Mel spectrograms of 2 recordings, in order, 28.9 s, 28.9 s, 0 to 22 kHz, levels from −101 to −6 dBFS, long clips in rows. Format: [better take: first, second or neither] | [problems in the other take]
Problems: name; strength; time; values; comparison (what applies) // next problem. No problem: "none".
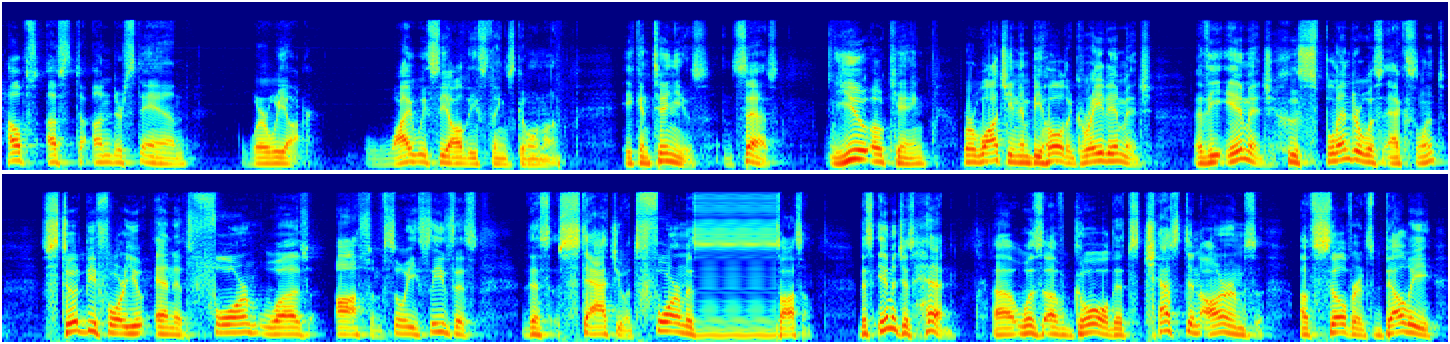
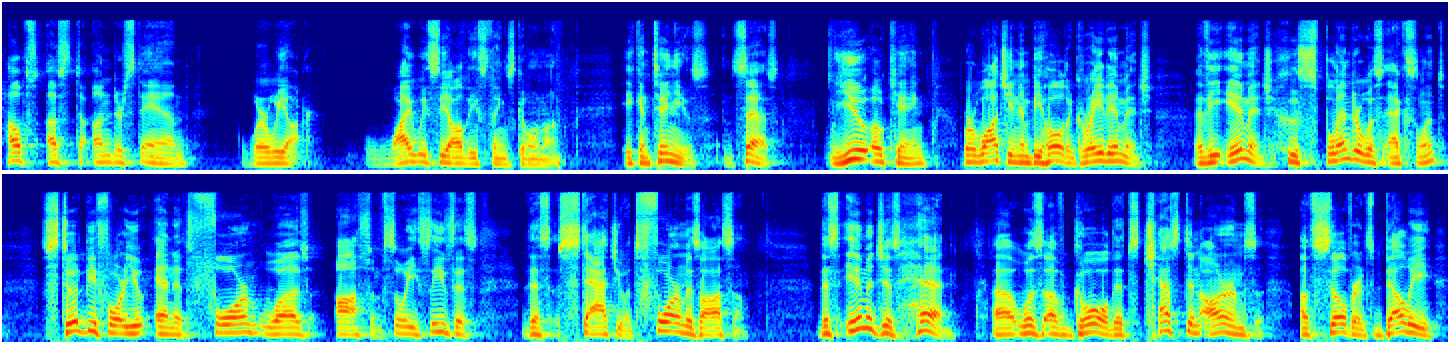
second | audio freezing; at 21 s for 1 s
